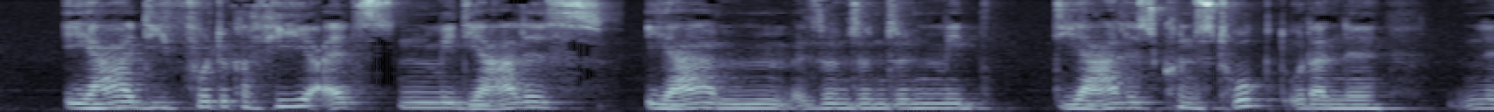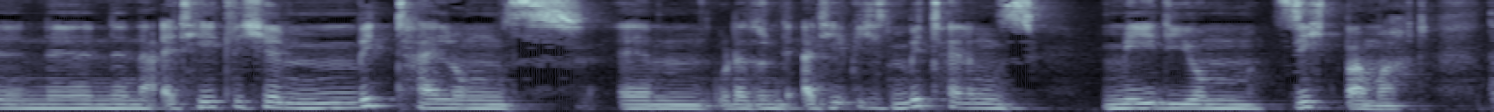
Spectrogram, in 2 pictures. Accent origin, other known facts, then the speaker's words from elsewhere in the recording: Berlin, Germany; als Berliner irgendwo hinzugehen, ist ja sowieso nicht so einfach.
